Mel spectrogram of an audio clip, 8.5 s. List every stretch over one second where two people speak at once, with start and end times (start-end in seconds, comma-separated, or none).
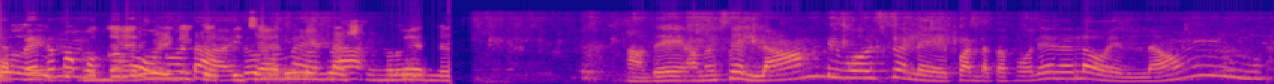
0.6-2.4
